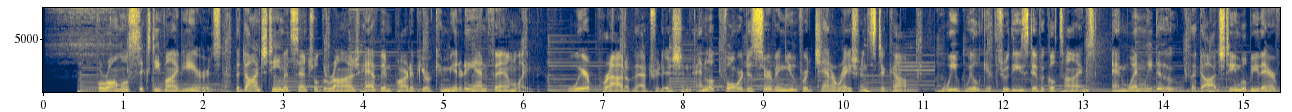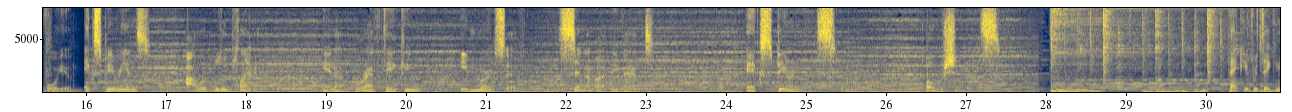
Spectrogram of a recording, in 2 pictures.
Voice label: Commercials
